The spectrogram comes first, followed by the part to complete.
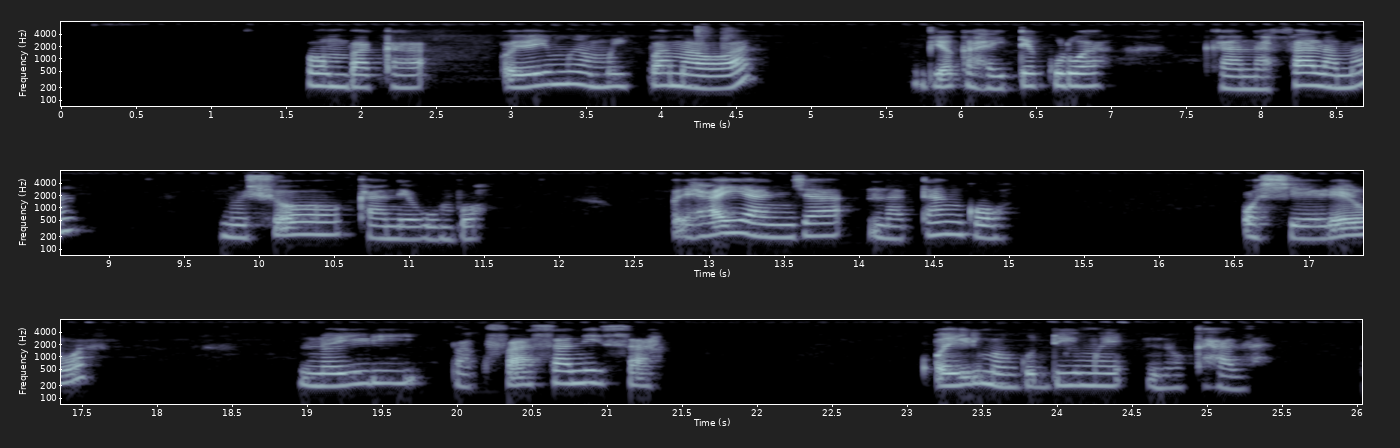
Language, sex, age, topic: Oshiwambo, female, 18-24, agriculture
